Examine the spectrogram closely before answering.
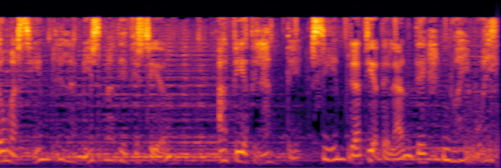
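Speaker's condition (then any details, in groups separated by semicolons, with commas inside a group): No condition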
